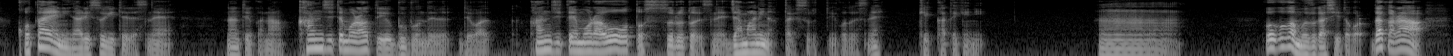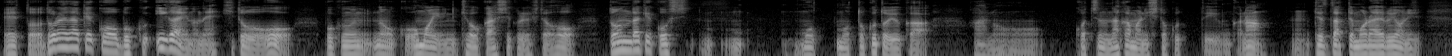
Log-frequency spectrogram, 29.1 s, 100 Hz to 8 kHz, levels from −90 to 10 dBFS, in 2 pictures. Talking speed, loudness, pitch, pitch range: 335 characters per minute, -31 LUFS, 100 Hz, 85-125 Hz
